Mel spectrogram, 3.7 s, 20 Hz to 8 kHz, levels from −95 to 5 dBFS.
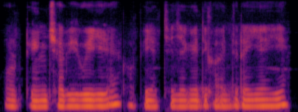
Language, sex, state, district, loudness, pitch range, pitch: Hindi, male, Bihar, East Champaran, -35 LUFS, 120-130 Hz, 125 Hz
